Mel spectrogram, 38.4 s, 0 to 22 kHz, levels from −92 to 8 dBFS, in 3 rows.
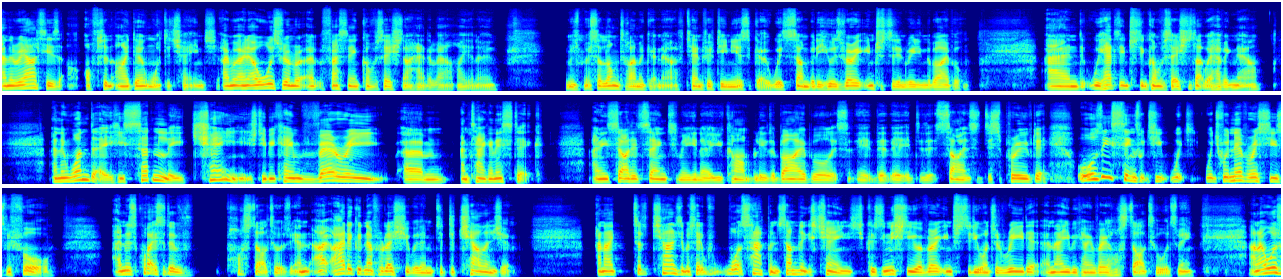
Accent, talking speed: British, 240 wpm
